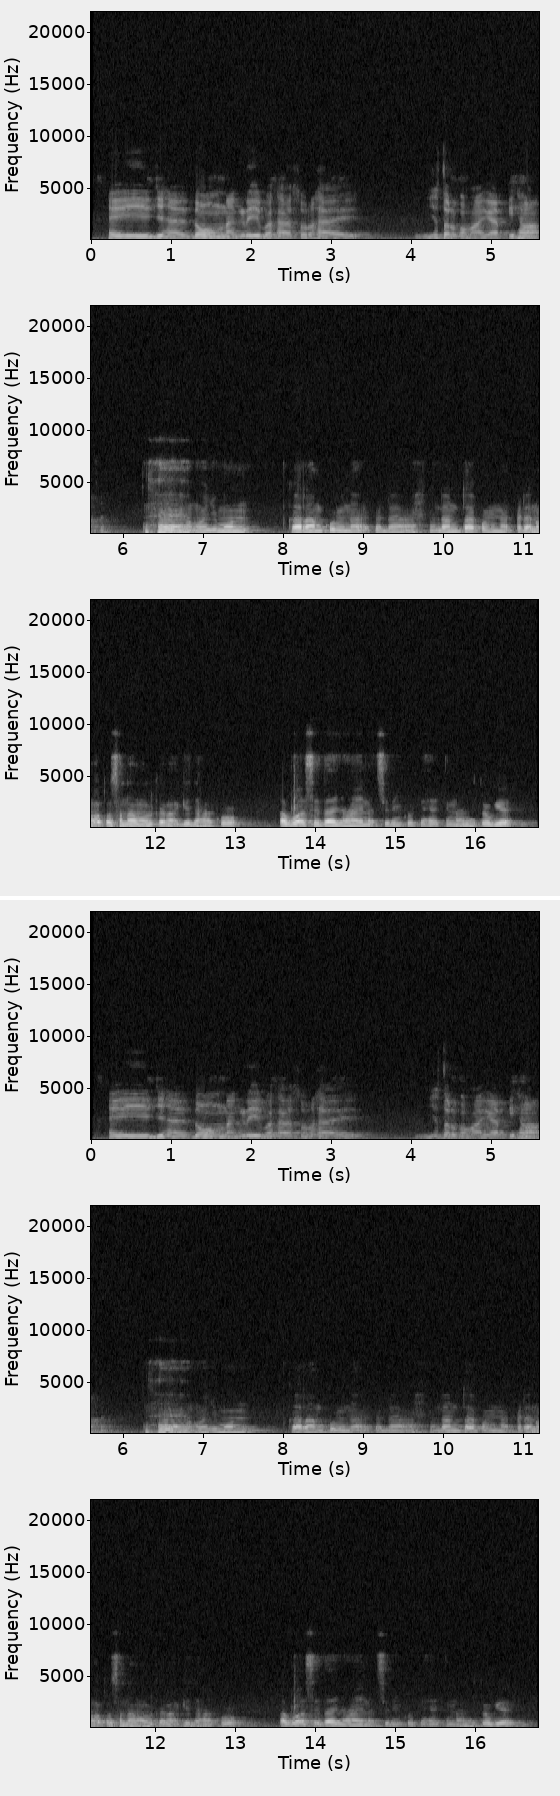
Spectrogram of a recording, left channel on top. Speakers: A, on the left; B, on the left.
A: ᱮᱭ ᱡᱟᱦᱟᱸ ᱫᱚᱝ ᱞᱟᱜᱽᱲᱮ ᱵᱟᱦᱟ ᱥᱚᱨᱦᱟᱭ ᱡᱷᱚᱛᱚ ᱨᱚᱠᱚᱢᱟᱜ ᱜᱮ ᱟᱨ <unintelligible>
B: ᱦᱮᱸ ᱦᱚᱸᱜᱼᱚᱭ ᱡᱮᱢᱚᱱ ᱠᱟᱨᱟᱢ ᱠᱚ ᱢᱮᱱᱟᱜ ᱠᱟᱫᱟ, ᱰᱟᱱᱴᱟ ᱠᱚ ᱢᱮᱱᱟᱜ ᱠᱟᱫᱟ, ᱱᱚᱣᱟ ᱠᱚ ᱥᱟᱱᱟᱢ ᱞᱮᱠᱟᱱᱟᱜ ᱜᱮ ᱡᱟᱦᱟᱸ ᱠᱚ ᱟᱵᱚᱣᱟᱜ ᱥᱮᱫᱟᱭ ᱡᱟᱦᱟᱸ ᱮᱱᱮᱡ ᱥᱮᱨᱮᱧ ᱠᱚ ᱛᱟᱦᱮᱸ ᱠᱟᱱᱟ ᱡᱷᱚᱛᱚ ᱜᱮ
